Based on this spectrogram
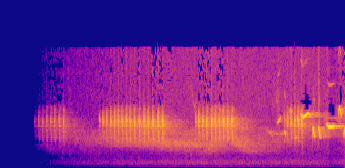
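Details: A Eurasian wren in the Czech Republic sings in rapid, very high trills: bursts of fast ticking notes, then a brief pause, ending with bright, piercing chips.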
